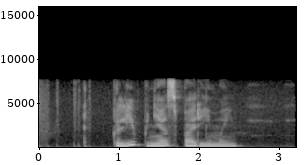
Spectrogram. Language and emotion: Russian, neutral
